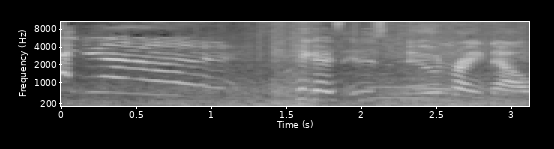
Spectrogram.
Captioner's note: whining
